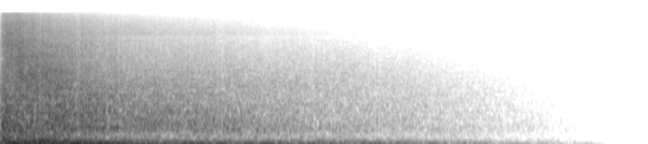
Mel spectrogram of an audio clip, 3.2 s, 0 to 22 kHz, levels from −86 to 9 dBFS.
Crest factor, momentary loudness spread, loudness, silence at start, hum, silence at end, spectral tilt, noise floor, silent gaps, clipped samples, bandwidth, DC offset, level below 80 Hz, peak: 16 dB; 25 LU; -22 LUFS; 0 s; none; 1.05 s; -4 dB/octave; -72 dBFS; none; under 0.1%; 15 kHz; under 0.1%; -24 dBFS; -6 dBFS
